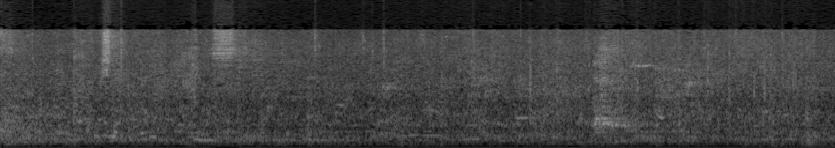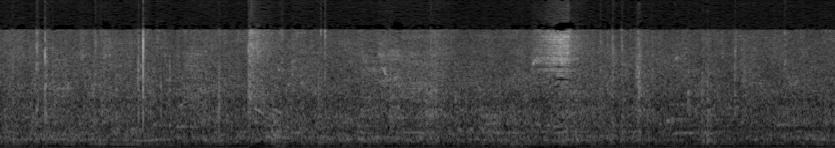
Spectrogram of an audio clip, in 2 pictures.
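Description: A boys' choir sings in a large hall.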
